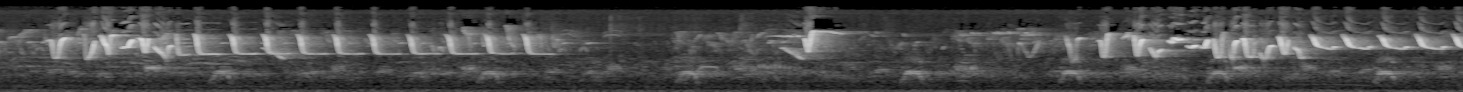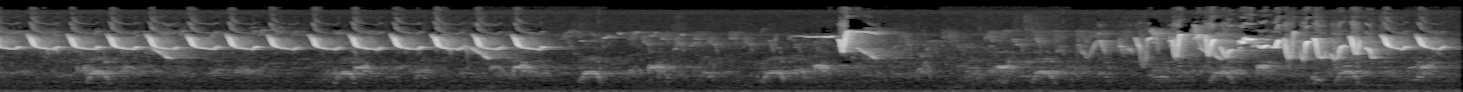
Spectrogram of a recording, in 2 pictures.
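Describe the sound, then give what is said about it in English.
A willy wagtail sings for its mate in the Australian outback in long, rapid chattering phrases of repeated notes, loud, with short pauses between bursts and no voices present. “This is a willy wagtail singing for its mate on the Australian outback.”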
